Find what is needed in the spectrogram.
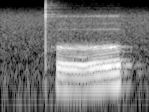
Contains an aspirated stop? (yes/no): yes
